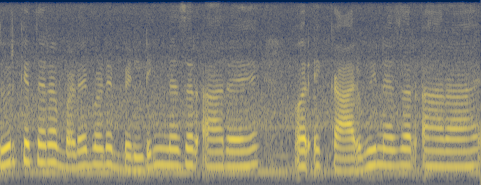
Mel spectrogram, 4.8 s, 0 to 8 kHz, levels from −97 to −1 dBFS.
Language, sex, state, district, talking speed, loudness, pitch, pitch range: Hindi, female, Delhi, New Delhi, 210 wpm, -16 LUFS, 215 Hz, 200-225 Hz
